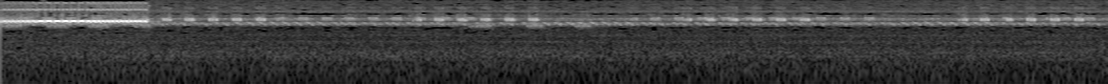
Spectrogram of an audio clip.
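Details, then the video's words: Insect chorus outdoors: a brief loud shrill trill that stops after a second, followed by soft rapid rhythmic chirps, about four per second, continuing at low volume. "the sound of insects"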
